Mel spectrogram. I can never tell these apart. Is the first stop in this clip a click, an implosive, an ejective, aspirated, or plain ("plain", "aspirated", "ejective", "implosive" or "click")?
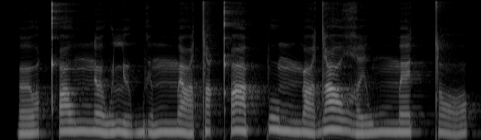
ejective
